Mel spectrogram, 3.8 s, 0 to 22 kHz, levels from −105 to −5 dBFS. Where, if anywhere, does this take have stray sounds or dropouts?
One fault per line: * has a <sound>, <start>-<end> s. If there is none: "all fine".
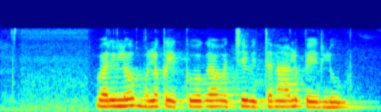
all fine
